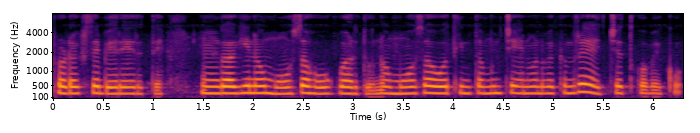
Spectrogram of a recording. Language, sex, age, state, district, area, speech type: Kannada, female, 30-45, Karnataka, Mandya, rural, spontaneous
